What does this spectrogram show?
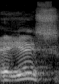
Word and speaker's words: AS: It's in it's in as I you don't pronounce it as.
